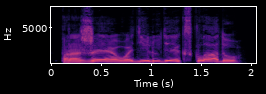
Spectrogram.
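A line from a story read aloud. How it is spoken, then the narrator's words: Loud commanding shout. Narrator (Russian): приказал Корлис, потом громко крикнул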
